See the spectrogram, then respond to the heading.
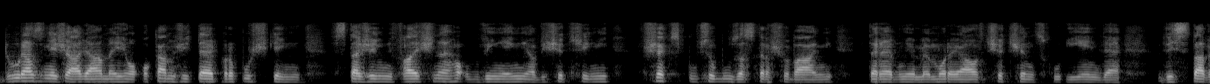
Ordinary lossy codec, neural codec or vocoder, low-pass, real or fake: AAC, 32 kbps; codec, 16 kHz, 2 kbps, FunCodec, trained on LibriTTS, 25 frames a second; 7.2 kHz; fake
